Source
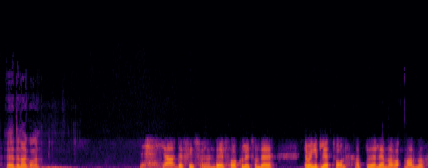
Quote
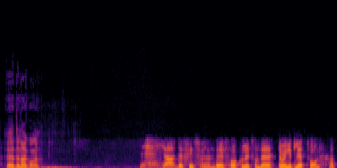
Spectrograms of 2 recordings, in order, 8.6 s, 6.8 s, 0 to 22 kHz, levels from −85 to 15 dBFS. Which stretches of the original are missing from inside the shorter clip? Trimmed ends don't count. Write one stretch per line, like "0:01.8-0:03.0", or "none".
0:05.5-0:06.0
